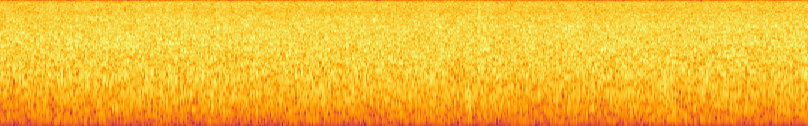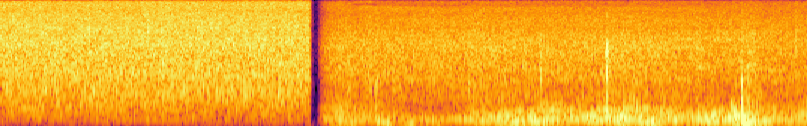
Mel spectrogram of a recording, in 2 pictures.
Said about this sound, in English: It is so peaceful listening to the water.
